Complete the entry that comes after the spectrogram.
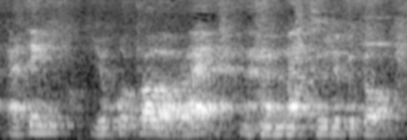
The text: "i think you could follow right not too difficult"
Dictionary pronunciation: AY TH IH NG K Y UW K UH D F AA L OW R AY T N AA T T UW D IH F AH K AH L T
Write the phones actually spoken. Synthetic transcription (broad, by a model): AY T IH NG K Y UW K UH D F AA L OW R AY T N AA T T UW D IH F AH K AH L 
